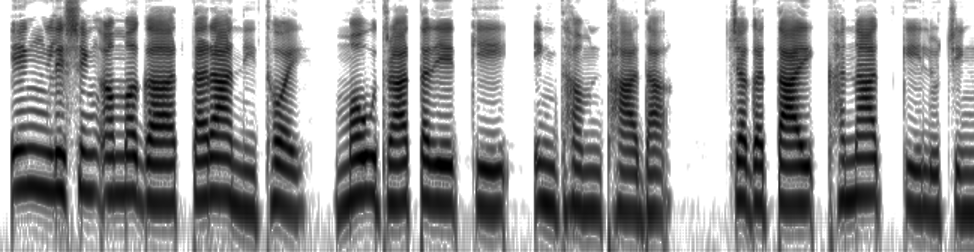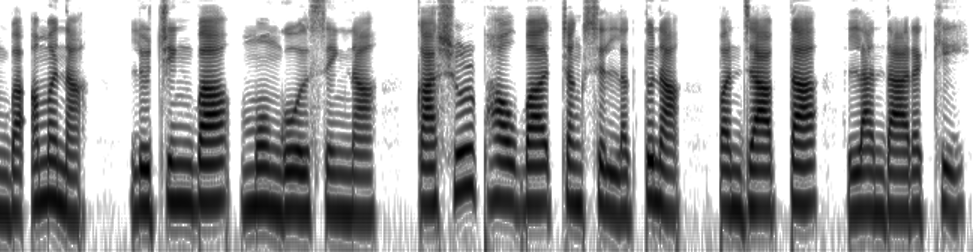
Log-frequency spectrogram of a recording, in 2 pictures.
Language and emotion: Manipuri, neutral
